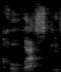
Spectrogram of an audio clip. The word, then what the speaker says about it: Glowacki: Or Glowacki, I've got to keep pronouncing that. Glowacki.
